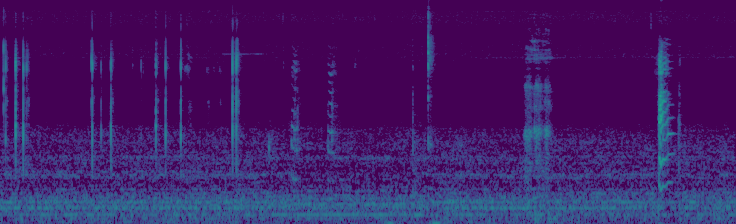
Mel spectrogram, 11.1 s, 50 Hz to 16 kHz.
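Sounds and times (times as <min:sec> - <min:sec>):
cat chattering clicks: 0:00.0 - 0:00.5, 0:01.4 - 0:03.7.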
